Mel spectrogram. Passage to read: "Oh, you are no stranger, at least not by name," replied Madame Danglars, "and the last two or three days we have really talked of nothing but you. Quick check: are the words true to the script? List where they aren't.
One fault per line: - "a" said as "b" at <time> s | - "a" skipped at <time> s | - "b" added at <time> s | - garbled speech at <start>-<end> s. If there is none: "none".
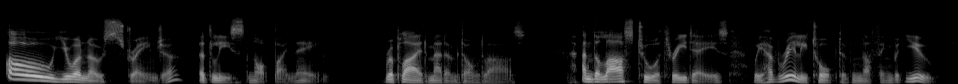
none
